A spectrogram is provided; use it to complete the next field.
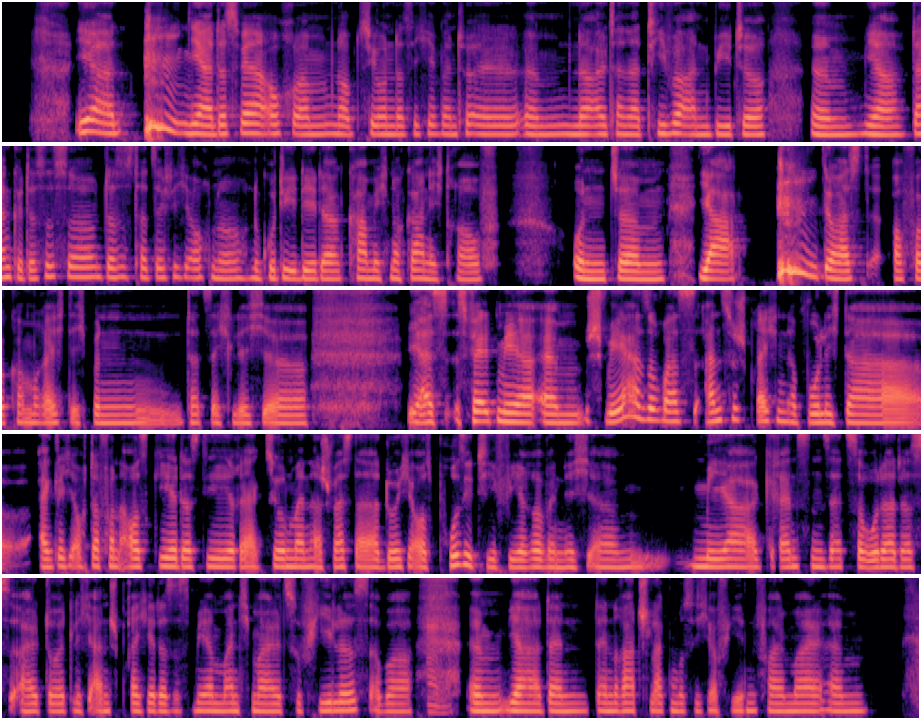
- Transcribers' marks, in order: throat clearing; throat clearing
- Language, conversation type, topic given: German, advice, Wie kann ich bei der Pflege meiner alten Mutter Grenzen setzen, ohne mich schuldig zu fühlen?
